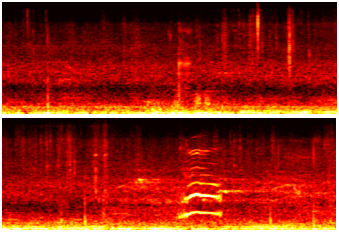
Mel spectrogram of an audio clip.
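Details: Hungry feral cats waiting for food. After a long stretch of low background rumble and clicks, one short meow rises and then falls, about two thirds of the way through.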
